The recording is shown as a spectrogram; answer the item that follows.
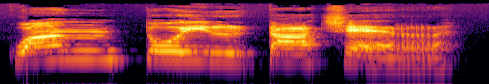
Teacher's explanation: this N is nasalized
